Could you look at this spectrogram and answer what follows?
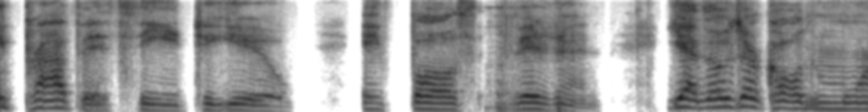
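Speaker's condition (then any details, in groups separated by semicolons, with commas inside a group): Brain injury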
